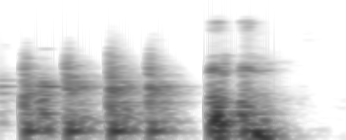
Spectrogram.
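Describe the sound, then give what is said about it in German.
A father knocking on a door: four quick, evenly spaced raps followed by two louder, heavier knocks, with no talking, then silence. “Mein Vater kommt an meine Tür, macht.”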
